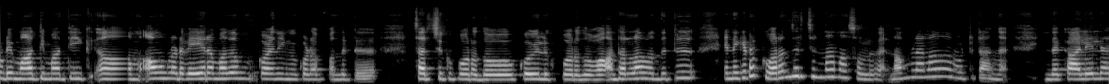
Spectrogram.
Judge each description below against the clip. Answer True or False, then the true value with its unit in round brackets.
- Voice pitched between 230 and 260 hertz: True (255 Hz)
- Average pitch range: False (2.2 semitones)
